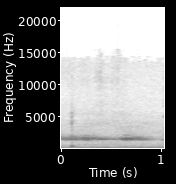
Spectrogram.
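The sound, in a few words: crows cawing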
